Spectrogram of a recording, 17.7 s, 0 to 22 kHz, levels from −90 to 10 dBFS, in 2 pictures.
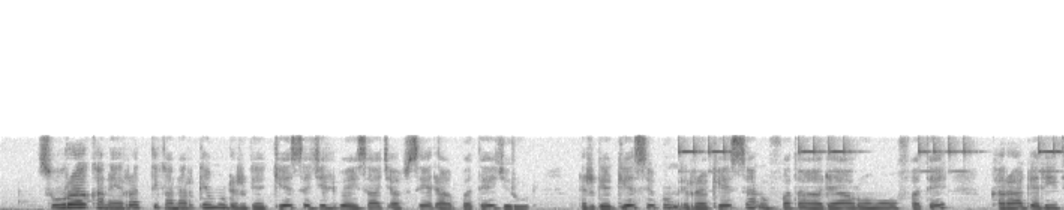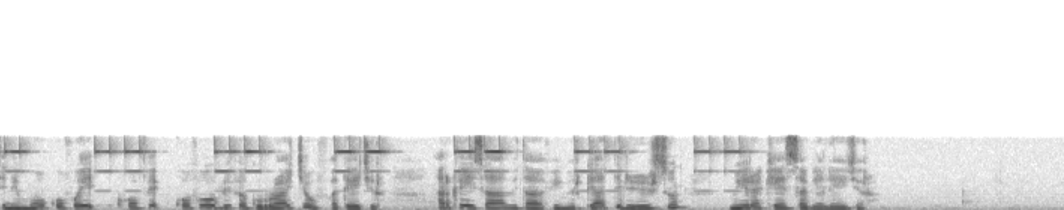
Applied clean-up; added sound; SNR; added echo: none; Alarm; 11 dB; none.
